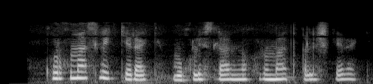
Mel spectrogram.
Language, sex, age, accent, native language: Uzbek, female, 18-24, Andijon, Uzbek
